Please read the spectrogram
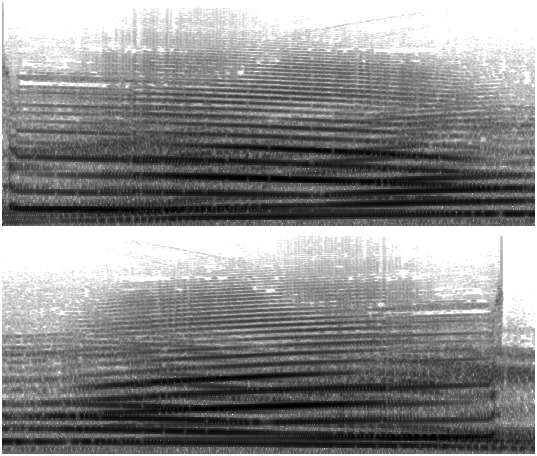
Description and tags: Mangled sounds from Phone sample pack edited with cool edit and or voyetra record producer and advanced audio editor. Gliding pitch shift. Channels independently stretched and reversed.
processed, reverse, voice, female, stretch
